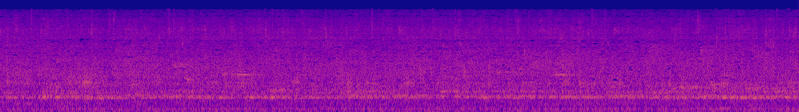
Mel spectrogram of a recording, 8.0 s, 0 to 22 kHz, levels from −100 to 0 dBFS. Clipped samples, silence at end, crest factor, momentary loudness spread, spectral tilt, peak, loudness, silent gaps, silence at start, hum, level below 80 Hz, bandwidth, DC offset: under 0.1%; 0 s; 16 dB; 2 LU; -1 dB/octave; -34 dBFS; -48 LUFS; none; 0 s; none; -70 dBFS; 16.5 kHz; under 0.1%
